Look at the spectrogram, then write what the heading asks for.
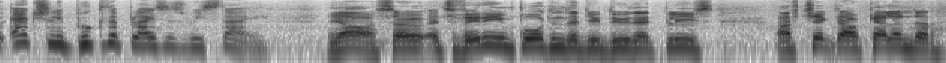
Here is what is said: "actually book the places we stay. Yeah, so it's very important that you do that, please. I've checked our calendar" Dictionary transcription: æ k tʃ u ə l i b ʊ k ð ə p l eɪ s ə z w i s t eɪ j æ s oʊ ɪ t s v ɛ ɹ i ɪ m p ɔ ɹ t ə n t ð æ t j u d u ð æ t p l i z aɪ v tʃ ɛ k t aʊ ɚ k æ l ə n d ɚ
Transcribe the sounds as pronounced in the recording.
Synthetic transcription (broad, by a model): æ k tʃ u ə l i b ʊ k ð ə p l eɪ s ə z w i s t eɪ j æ s oʊ ɪ t s v ɛ ɹ i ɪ m p ɔ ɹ t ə n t ð æ t j u d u ð æ t p l i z aɪ v tʃ ɛ k t aʊ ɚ k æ l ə n d ɚ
